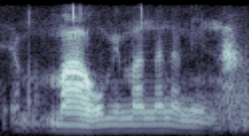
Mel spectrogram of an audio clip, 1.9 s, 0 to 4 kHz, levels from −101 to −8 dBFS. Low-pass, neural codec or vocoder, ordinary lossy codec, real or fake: 3.6 kHz; none; none; real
